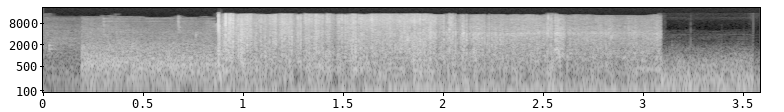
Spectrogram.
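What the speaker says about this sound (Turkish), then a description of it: "Bu da patlamanın şiddetini gösteren en net görüntü kaydı." A loud explosion erupts into a roaring, crackling blast that lasts a few seconds before cutting off.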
